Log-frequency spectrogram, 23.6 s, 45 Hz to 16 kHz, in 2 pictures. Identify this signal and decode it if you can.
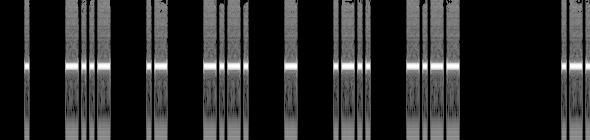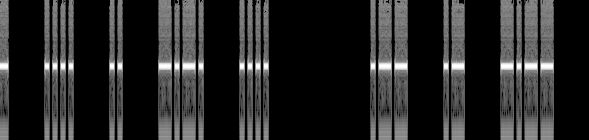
Morse code, heard as a keyed tone, about 15 wpm, spaced as for 8 wpm, 1000 Hz. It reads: EXACTLY WHICH WAY
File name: qotdfiles / 8wpm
